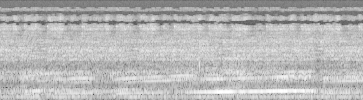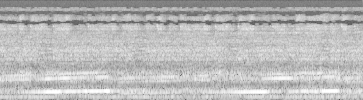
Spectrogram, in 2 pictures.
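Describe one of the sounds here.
A racing car engine revs higher and higher as the car shifts up through the gears.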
